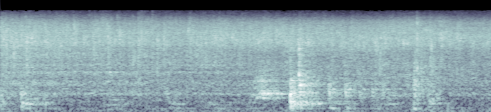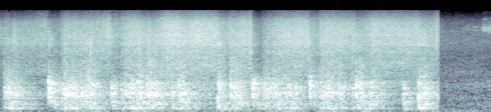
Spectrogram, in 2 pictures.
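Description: Crushed garlic, onion and turmeric fry in a pan, a hissing sizzle that swells louder partway through as stirring strokes scrape in bursts, close and with no talk.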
